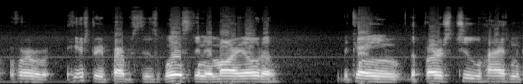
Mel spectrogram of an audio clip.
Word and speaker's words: Mariota: the second pick and I emphasize his last name because our in Infamous commissioner of the NFL Roger Goodell uh butchered Mar he called him Marcus mariata on National Television last night but uh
